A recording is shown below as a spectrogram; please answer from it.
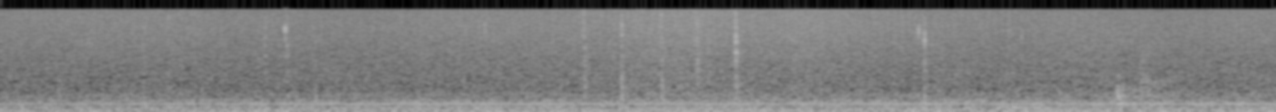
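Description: Steady room tone: an even hiss with a faint steady hum, which stops shortly before the end, and a few faint ticks.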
